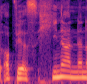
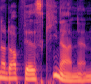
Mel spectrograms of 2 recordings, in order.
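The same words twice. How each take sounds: First: China said with a soft ich-sound. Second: China said as Kina with a hard K. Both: Shown as a demonstration. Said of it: "zwei Glaubensrichtungen".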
